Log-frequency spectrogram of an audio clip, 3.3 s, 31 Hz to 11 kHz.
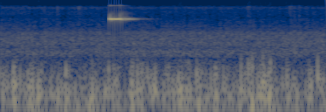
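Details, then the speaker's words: Panasonic F-M14C7 ceiling fan after circuit board replacement, tested on first (lowest) speed; soft whooshing air that rises and falls gently, one short beep, no rubbing or clicking: normal quiet running on low speed. "This is the first one. Yeah, you can hear the wind noise slow down."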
